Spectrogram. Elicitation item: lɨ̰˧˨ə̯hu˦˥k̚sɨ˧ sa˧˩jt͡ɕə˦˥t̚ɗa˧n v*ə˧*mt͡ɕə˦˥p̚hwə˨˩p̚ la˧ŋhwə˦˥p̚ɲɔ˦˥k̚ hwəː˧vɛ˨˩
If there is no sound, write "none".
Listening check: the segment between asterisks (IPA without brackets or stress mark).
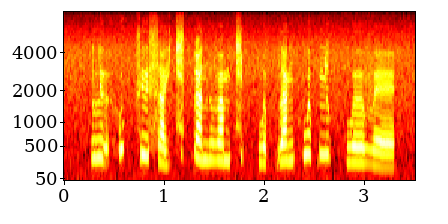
a˧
